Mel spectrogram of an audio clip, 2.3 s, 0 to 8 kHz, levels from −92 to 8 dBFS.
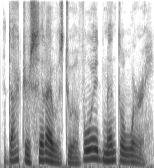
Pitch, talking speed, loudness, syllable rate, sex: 125 Hz, 235 wpm, -15 LUFS, 5.9 syllables/s, male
